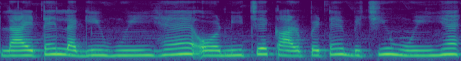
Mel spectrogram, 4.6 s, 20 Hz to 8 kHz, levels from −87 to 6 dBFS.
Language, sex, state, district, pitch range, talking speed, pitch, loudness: Hindi, female, Bihar, Darbhanga, 205-245 Hz, 130 wpm, 215 Hz, -21 LUFS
